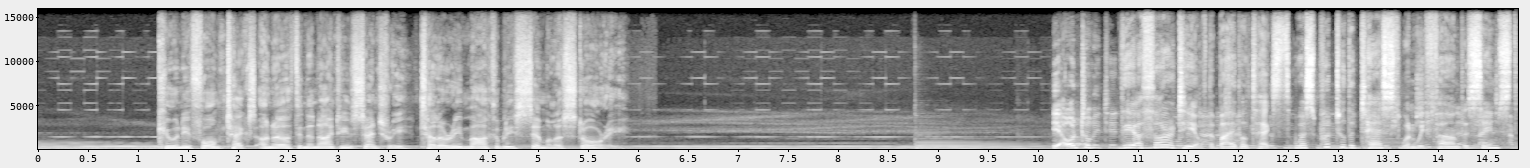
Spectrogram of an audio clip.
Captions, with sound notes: Cuneiform texts unearthed in the 19th century tell a remarkably similar story. (in German) (dubbed in English) The Bible texts' authority was tested when we found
